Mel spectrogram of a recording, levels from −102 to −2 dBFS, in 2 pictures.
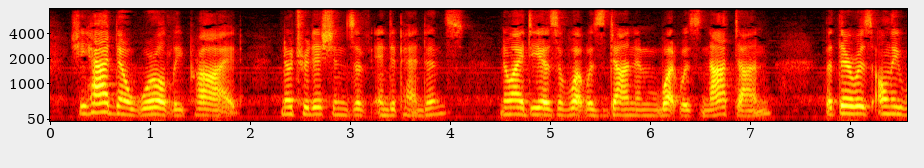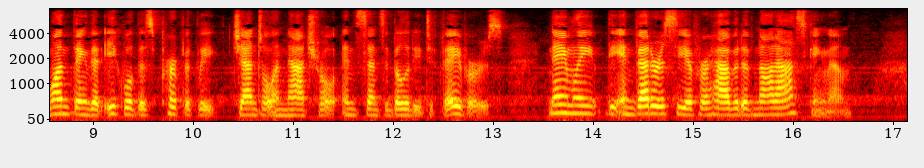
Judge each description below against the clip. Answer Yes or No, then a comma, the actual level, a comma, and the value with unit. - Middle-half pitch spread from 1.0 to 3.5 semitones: Yes, average, 3.1 semitones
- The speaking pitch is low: No, medium, 175 Hz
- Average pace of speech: Yes, average, 160 wpm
